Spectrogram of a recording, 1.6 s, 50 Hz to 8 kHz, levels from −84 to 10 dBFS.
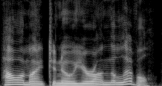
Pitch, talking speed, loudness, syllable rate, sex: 160 Hz, 330 wpm, -15 LUFS, 6.9 syllables/s, male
